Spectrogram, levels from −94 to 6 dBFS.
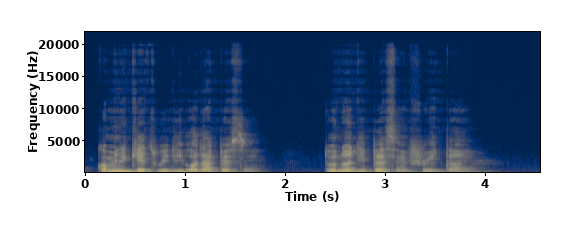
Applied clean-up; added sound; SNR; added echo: none; none; none; none.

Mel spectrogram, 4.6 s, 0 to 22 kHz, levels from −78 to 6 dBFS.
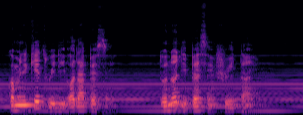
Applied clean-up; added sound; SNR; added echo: none; Organ; 13 dB; none.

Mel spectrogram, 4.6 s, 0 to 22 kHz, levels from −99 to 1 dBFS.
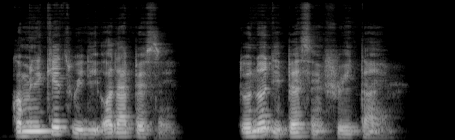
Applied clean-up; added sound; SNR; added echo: neural mask model Resemble Enhance denoiser.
